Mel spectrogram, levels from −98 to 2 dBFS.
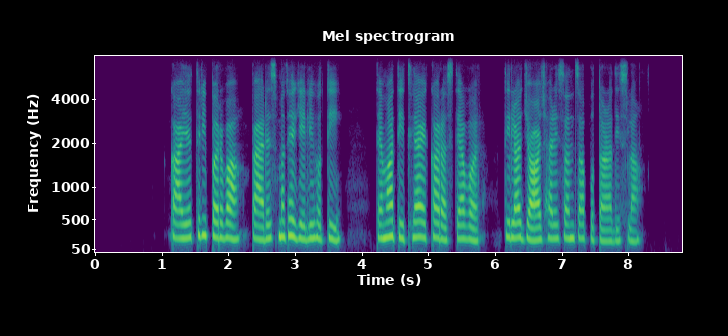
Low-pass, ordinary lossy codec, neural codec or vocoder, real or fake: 7.2 kHz; Opus, 24 kbps; none; real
